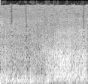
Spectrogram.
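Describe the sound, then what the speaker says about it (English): Wind buffets a foam-covered microphone outdoors on a sunny day while out riding recumbent bikes, a steady low rumbling roar that fills the short moment with no gaps. "the wind is definitely gusting again"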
